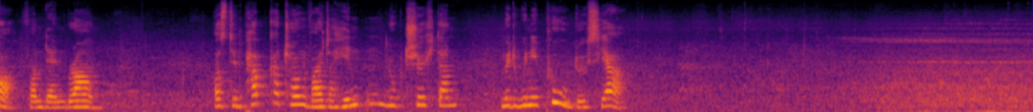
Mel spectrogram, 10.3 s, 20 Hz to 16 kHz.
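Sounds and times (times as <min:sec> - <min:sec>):
speech: 0:00.0 - 0:01.1, 0:02.1 - 0:06.4
train wheels and carriages rumbling into a station: 0:06.3 - 0:10.3
faint high whine: 0:08.1 - 0:10.3.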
